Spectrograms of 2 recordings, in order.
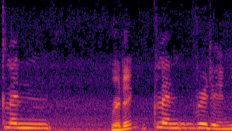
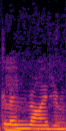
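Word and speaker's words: Glenridding: I think it's pronounced Glen Ridden, yeah. I said Glen Riding, but I think it's Glen Ridden.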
